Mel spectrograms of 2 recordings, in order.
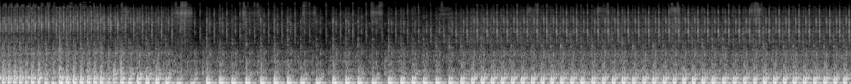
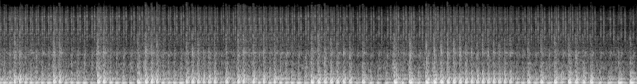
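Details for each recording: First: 1992 Yamaha Big Bear ATV that sat about a decade, cold, choke pulled: rough single-cylinder putter near 150 beats a minute for ten seconds, then dies; runs only on starter fluid, the carburetor is gummed and needs a rebuild. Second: 1992 Yamaha Big Bear ATV that sat a decade, same oil, running on choke after the replaced fuel mixture screw was adjusted (seated gently, one turn out, tweaked); quick, even single-cylinder thumping idle, steady with no stumbling.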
